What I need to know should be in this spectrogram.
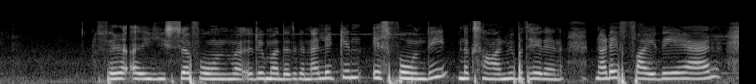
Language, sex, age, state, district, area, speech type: Dogri, female, 18-30, Jammu and Kashmir, Jammu, urban, spontaneous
